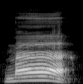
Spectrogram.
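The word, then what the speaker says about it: ມ້າ: but this is horse, ma. Okay, so you have the low consonant plus a live syllable ah. However, it's a falling tone.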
